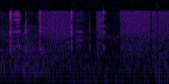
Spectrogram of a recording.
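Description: Near silence: faint background hiss with a few soft clicks in the first second and a half.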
